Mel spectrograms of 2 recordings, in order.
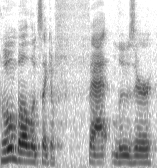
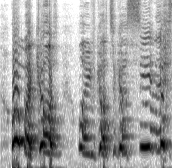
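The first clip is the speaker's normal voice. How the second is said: very loud, very high-pitched thrilled excitement; 11 dB louder than usual. Quoting a movie's main character talking to his best friend: imitating excited exclaiming. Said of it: "Just how excited he gets, like".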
